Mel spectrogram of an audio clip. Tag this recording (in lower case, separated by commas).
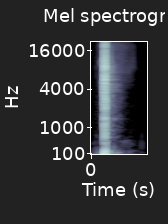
hammer, tools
